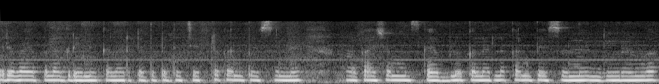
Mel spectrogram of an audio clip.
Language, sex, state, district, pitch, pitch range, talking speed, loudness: Telugu, female, Andhra Pradesh, Visakhapatnam, 195 Hz, 190-195 Hz, 135 wpm, -12 LUFS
